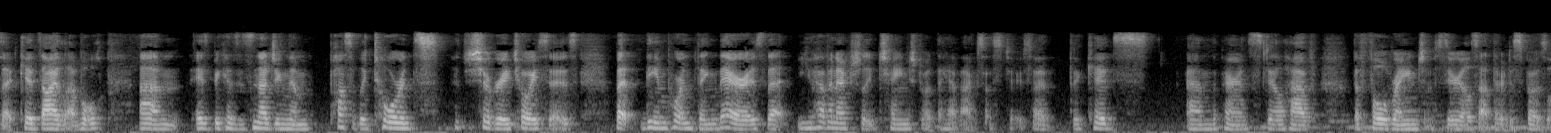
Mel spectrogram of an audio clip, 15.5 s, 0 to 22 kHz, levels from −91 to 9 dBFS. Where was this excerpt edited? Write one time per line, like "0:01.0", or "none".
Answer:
none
